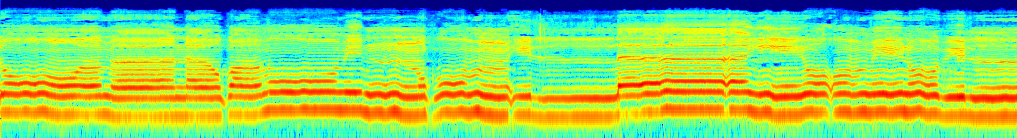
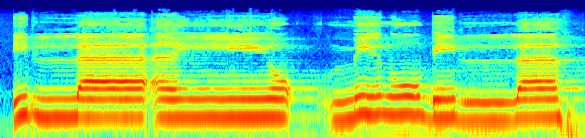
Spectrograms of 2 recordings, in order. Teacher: صدای کشیده او هست دیگه، دو برابر صدای ضمه باید کشیده بشه · Shown in: first take · لذا اگر ما بخوانیم مثلا به این صورت الا ان یؤمنو بالله، این صحیح نیست، یه مقدار باید بیشتر بکشید.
